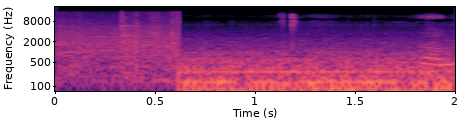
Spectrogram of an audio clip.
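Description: Steady road and engine rumble inside a moving car's cabin, with a steady low hum. It cuts in abruptly about half a second in; before that there is only a faint rustle of clothing against the phone.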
